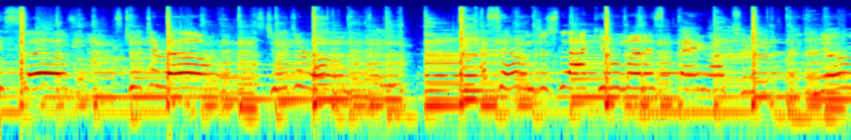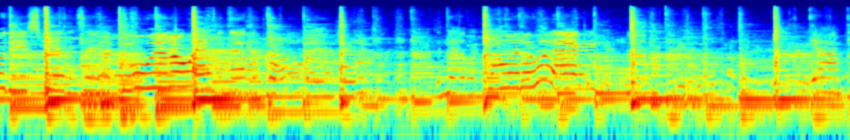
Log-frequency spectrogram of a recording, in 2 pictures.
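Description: Acoustic guitar being strummed, with a wavering, bending melody line over the chords.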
